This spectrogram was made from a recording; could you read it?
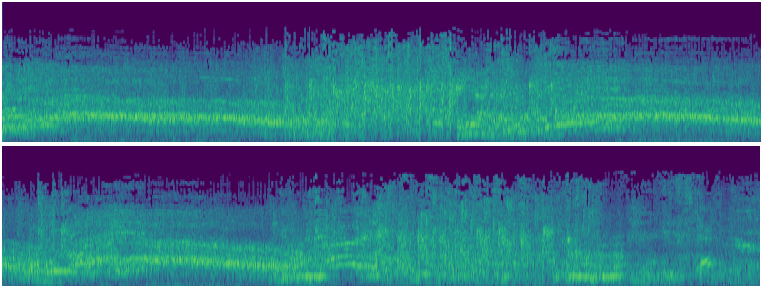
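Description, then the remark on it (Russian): A large crowd in Jagannath Puri (Sri Kshetra) shouts and cheers loudly to welcome a guest, a sustained, swelling roar, many voices rising and falling together in repeated waves for nearly twenty seconds before easing slightly. “А теперь давайте громким хайбом поприветствуем”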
